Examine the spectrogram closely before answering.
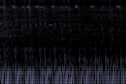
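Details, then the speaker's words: Budget turbo Miata idling very low while warming up. A lumpy idle with an uneven puffing pulse under the rumble comes from an exhaust leak whose location is still unfound. "they definitely have an exhaust League somewhere still which is incredible he's idling really low just let him warm up for a minute God damn that exhaust league is so bad"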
